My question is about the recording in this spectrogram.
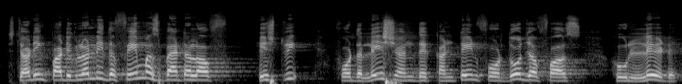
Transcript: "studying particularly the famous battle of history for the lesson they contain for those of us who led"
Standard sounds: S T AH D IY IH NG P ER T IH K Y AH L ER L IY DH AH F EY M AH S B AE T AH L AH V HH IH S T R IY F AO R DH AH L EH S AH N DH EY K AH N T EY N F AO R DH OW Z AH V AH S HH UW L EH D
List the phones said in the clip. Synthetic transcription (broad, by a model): S T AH D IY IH NG P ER T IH K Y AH L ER L IY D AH F EY M AH S B AE T AH L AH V HH IH S T R IY F AO R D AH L EH SH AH N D EY K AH N T EY N F AO R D OW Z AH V AH S HH UW L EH D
